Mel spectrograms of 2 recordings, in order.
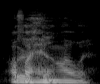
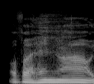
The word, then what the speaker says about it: Ofahengaue: Ofahengaue. Ofahengaue. You got to kind of let it roll off your tongue.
